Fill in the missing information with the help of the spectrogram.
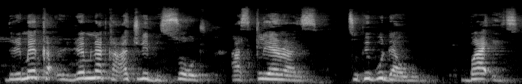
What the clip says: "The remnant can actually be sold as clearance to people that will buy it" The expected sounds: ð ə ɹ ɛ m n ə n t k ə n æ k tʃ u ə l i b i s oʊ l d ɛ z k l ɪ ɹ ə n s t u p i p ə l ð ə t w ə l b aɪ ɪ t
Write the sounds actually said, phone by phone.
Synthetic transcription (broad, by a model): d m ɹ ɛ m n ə k ə n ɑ k tʃ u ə l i b i s oʊ l d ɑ s k l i ɹ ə n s t u p i p ə l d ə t w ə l b aɪ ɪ t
